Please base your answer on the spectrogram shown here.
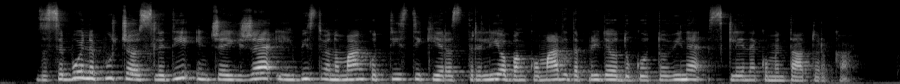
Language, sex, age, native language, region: Slovenian, female, 30-49, Slovenian, Savinja region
